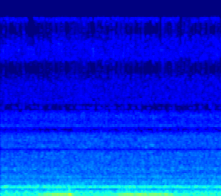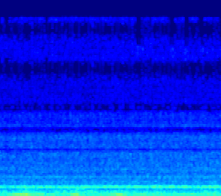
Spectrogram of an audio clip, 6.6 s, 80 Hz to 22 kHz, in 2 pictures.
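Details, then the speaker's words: Copart Cat S salvage project car, around 80,249 miles, idling; low rumble swelling about once a second over steady hum, owner attributes it to the air intake rumbling, unconfirmed. Rumbling at idle. "let's have a look I'm making a rumbling noise Ah that's why"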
